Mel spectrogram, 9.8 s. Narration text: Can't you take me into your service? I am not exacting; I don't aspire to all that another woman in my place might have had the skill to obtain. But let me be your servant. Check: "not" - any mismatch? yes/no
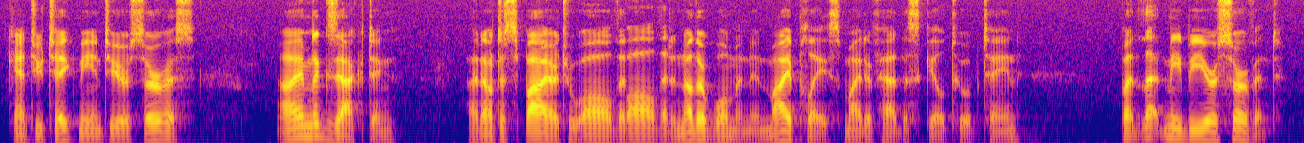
yes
